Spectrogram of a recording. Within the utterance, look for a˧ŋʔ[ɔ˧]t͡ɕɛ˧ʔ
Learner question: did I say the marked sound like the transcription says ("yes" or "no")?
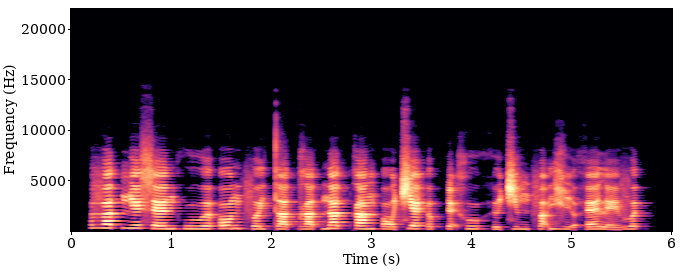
no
